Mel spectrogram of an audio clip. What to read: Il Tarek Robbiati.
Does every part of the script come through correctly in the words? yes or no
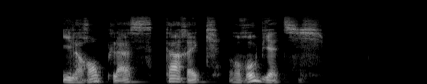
no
